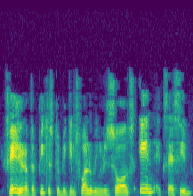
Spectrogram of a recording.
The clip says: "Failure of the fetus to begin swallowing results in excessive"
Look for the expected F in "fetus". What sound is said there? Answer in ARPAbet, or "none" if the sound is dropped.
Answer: P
